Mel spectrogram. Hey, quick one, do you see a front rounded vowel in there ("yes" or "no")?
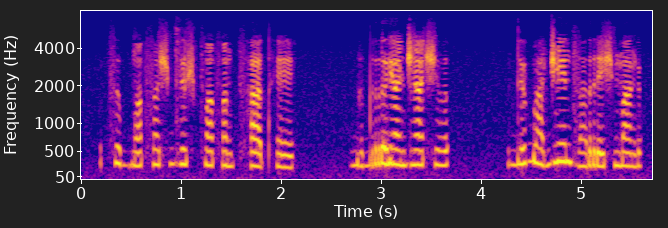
yes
